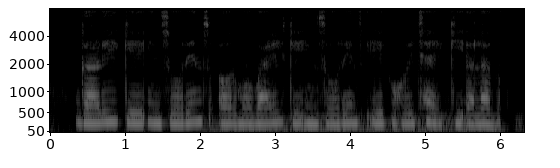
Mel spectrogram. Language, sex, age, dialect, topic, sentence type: Maithili, female, 25-30, Angika, banking, question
